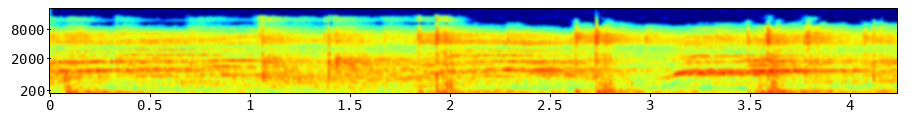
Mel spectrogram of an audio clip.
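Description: A volleyball bounced on a hardwood gym floor, about four dull thuds at uneven intervals, the hall adding a slight echo. Girls' voices call out between the thuds.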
